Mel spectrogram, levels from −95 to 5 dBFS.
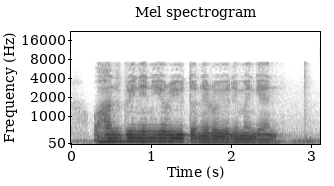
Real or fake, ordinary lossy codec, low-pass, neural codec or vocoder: fake; MP3, 96 kbps; 7.2 kHz; codec, 16 kHz, 0.4 kbps, LongCat-Audio-Codec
